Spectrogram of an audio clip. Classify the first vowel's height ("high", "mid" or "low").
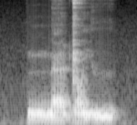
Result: low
